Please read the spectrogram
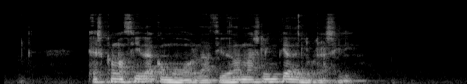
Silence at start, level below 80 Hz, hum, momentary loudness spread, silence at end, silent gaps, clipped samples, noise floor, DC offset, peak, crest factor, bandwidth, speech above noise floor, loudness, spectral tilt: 0.9 s; -40 dBFS; none; 10 LU; 1 s; none; under 0.1%; -64 dBFS; under 0.1%; -6 dBFS; 16 dB; 11.5 kHz; 44 dB; -21 LUFS; -7 dB/octave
